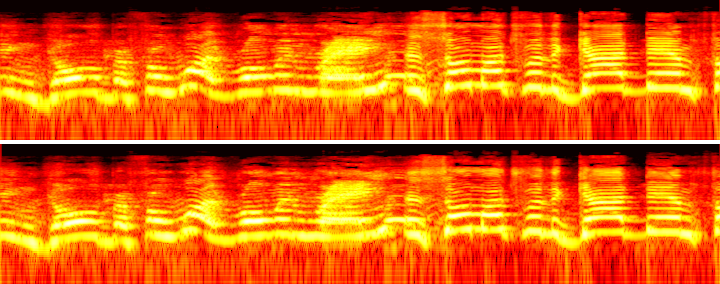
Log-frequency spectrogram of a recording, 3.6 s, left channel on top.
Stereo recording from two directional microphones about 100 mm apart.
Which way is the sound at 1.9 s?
5° left (ahead or behind).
